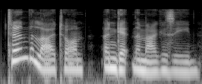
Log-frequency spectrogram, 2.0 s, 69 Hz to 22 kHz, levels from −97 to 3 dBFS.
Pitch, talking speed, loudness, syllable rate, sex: 210 Hz, 235 wpm, -17 LUFS, 6.7 syllables/s, female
